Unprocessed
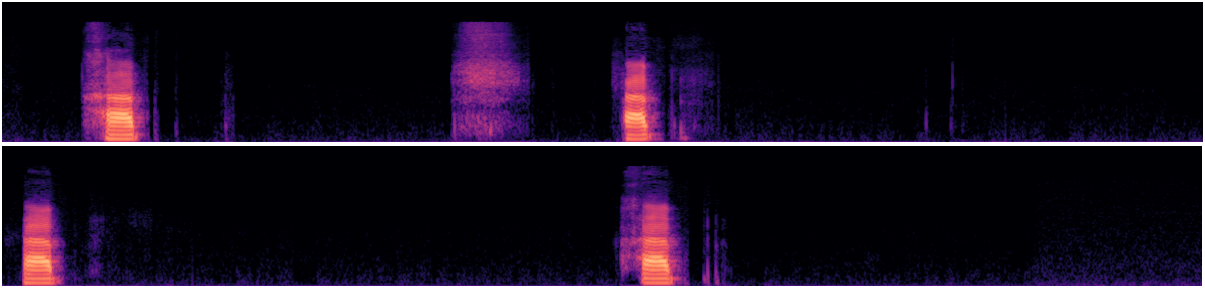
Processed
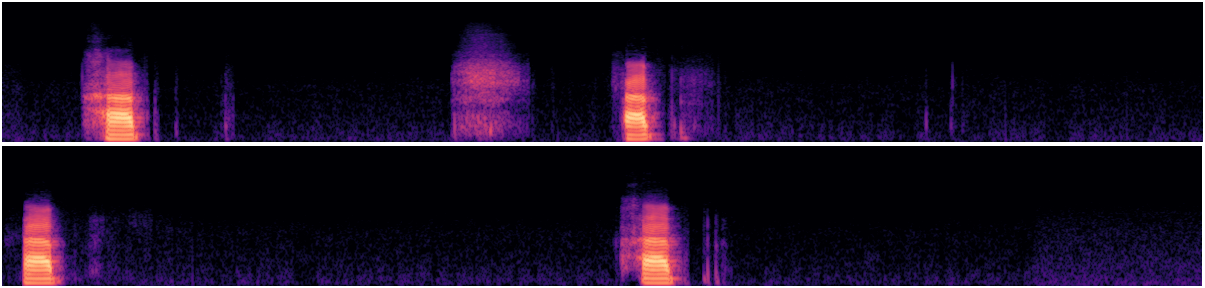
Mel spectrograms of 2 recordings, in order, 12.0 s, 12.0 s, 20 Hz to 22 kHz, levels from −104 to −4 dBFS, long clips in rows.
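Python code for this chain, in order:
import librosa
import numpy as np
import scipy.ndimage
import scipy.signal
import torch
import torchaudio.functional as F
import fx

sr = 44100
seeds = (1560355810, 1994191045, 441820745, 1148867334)

y = fx.bandpass_edges(x, sr, low_hz=110.0, high_hz=2400.0)
y = y * 10.0 ** (6.0 / 20.0)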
